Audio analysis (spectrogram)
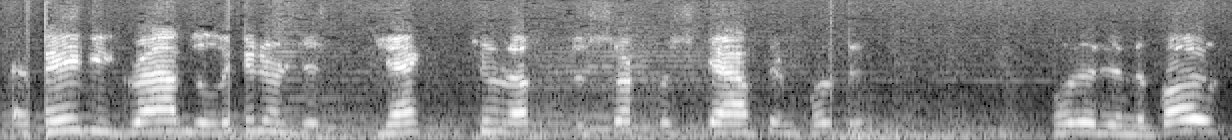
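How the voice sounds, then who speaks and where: A man's voice: high-pitched, steady tone, moderate pace, over music. A man phoning in a fishing report from a marina, telling it in a dry, matter-of-fact way. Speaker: charter fishing caller. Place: outdoors by a marina. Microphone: phone. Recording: dull phone-like line with noise.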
